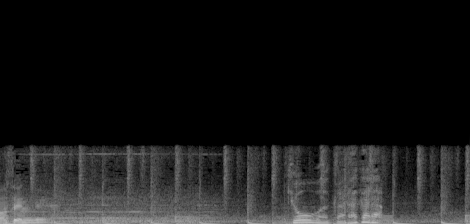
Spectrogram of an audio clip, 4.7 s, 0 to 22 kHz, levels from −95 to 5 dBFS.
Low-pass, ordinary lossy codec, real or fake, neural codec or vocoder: none; none; real; none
